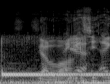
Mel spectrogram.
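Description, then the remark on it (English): A steady electronic telephone tone hums continuously through the short stretch, fairly loud, with a murmur of voices running underneath it. “The phone does tend to ring.”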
